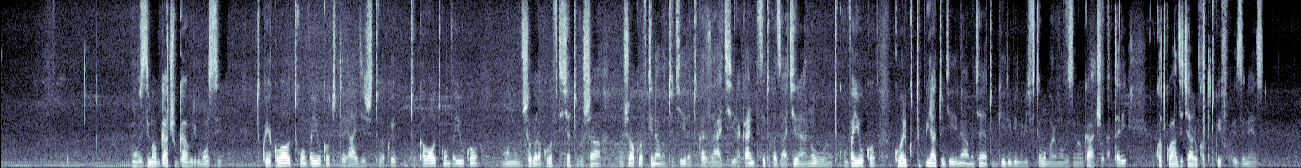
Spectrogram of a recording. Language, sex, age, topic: Kinyarwanda, male, 18-24, education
